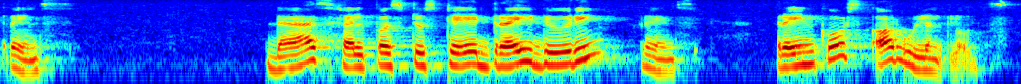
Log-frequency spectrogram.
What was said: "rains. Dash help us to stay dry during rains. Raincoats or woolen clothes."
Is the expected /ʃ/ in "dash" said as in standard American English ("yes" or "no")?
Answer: no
